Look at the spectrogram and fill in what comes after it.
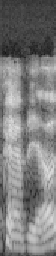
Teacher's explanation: So, the accent is on the first syllable.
